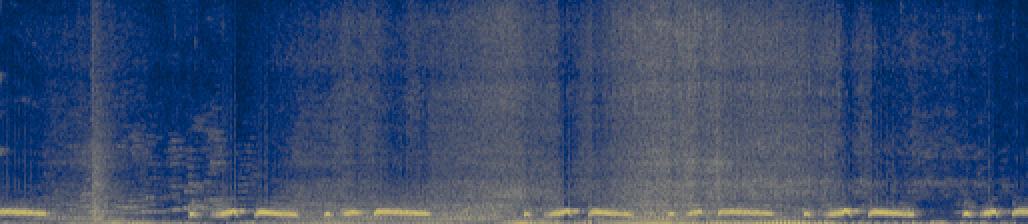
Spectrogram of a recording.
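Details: Spotted dove calling loudly and often, giving a steady run of low, mellow coos in short repeated phrases, with a constant rumbling low background noise underneath.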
